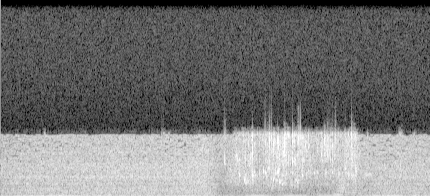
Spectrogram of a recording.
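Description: Water trickles and splashes softly as a washcloth is wetted in a wash basin during elderly care bathing, a faint, close, continuous dribble with no talking.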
